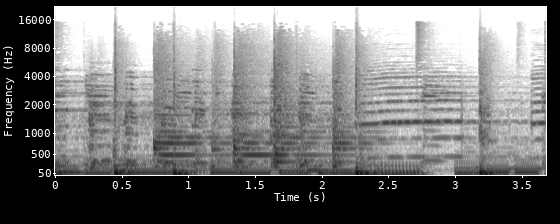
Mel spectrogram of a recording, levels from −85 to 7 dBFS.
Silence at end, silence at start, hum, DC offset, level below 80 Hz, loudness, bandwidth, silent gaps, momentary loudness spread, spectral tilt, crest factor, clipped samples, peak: 0 s; 0 s; none; under 0.1%; -14 dBFS; -15 LUFS; 15 kHz; none; 5 LU; -6 dB/octave; 12 dB; 0.9%; 0 dBFS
